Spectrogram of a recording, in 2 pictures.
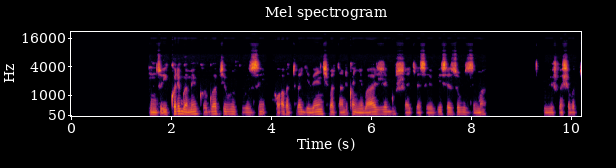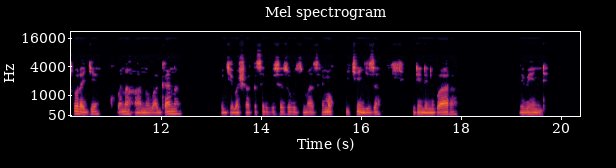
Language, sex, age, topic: Kinyarwanda, male, 18-24, health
